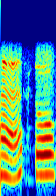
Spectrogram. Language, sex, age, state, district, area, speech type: Bengali, female, 30-45, West Bengal, North 24 Parganas, rural, conversation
